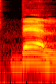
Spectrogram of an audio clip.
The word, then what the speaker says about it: belle: इसका प्रोनाउंसिएशन होता है बेल, BELLE।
